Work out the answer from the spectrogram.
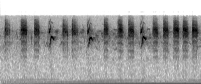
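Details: Sedge warbler repeating short scratchy buzzes at a steady pace, about four per second, with occasional clear whistled slurs mixed in, and a low background hum.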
